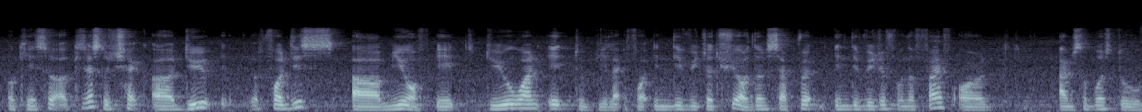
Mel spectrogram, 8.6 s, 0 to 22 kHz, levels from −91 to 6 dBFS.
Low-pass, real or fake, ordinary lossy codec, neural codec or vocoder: none; real; none; none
